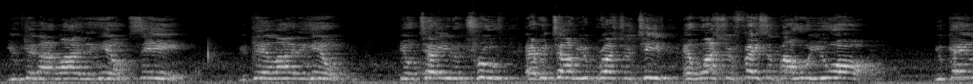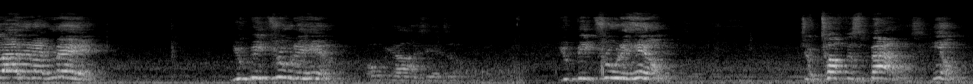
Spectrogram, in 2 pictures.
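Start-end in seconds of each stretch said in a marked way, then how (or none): 0.1-13.2 shouting, high and loud; halftime pep speech. Real, not acted. 15.3-16.5 shouting, high and loud; halftime pep speech. Real, not acted. Return to shouting peak. 17.7-19.4 shouted high and loud. Real, not acted. Loud take before soft echo.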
